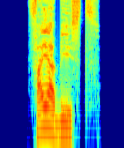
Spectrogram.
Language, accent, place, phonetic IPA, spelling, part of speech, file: German, Germany, Berlin, [ˈfaɪ̯ɐˌbiːst͡s], Feierbiests, noun, De-Feierbiests.ogg
- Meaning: genitive singular of Feierbiest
